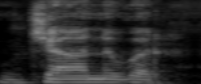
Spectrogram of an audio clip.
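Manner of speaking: जानवर opened with a firm J; undotted J at the start of जानवर; plain J sound. Shown as a demonstration. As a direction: say जानवर carefully with J as in jar. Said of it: "उसकी जो pronunciation है".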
